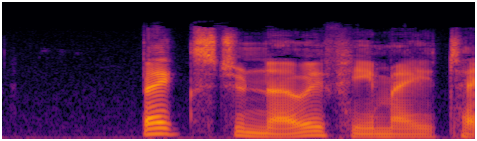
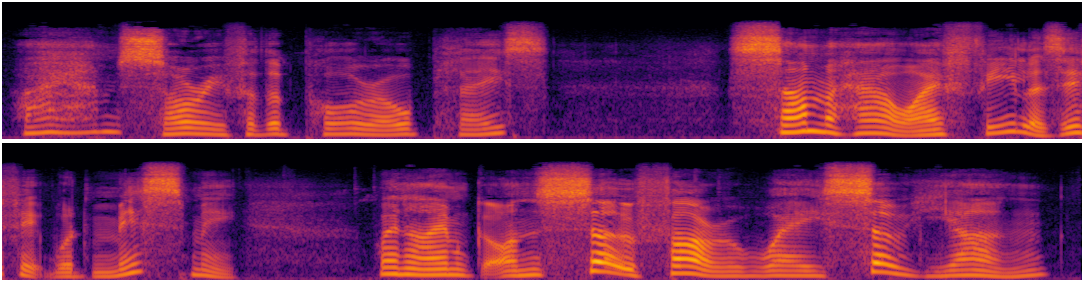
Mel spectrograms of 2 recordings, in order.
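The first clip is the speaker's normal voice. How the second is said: wistful sorrow; 9 semitones higher, 4 dB louder than usual. A narrator's reading. Rosa sorry for the old house.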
